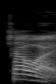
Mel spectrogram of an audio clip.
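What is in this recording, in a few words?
"cawai", Malay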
